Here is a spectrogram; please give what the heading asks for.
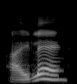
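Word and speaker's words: island: इसमें एस को नहीं पढ़ना। तो ये क्या बन जाएगा? आई लैंड। आइलैंड।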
